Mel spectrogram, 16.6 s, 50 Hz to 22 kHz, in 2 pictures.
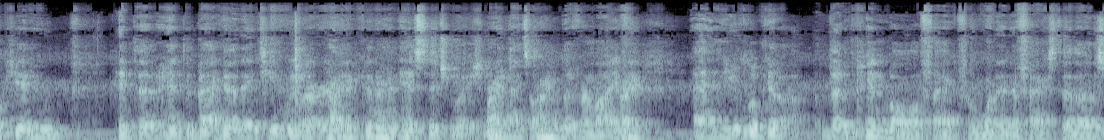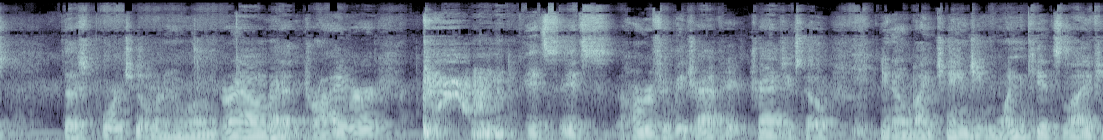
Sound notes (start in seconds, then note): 11.4 coughs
